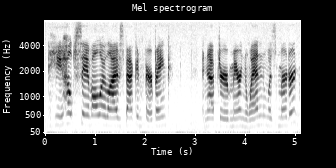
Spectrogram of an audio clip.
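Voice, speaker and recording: Woman doing a tough lady sheriff, blunt n commanding, very sharp voice, slightly dull lo-fi audio. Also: a little high, fairly even intonation, a little slow, smooth. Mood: weary, gruff. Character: tough, weary female sheriff interrogating a prisoner. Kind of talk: post-apocalyptic audio drama acting.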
